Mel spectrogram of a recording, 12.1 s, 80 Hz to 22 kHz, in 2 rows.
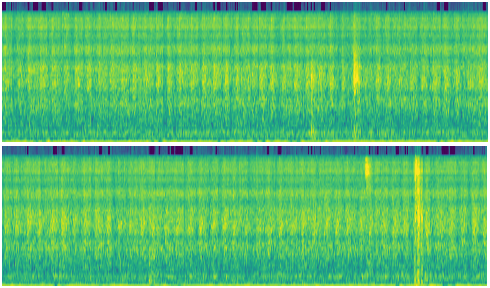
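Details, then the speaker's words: Mercedes W126 back on the road: deep heavy exhaust rumble at idle heard in the cabin, muffler booming and still needing work. "отихоньку глушак конечно бухтит ну приятно в салоне"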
